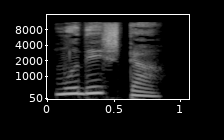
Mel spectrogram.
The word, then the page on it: ಮುದಿಷ್ಟ: Kannada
